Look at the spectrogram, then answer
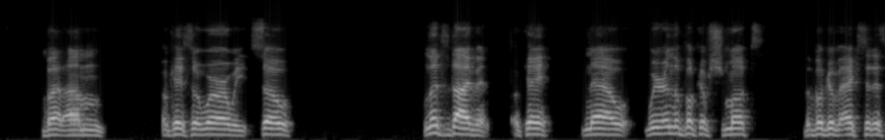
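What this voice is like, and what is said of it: Hoarse, fading voice. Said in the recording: “I am now losing my voice.”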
